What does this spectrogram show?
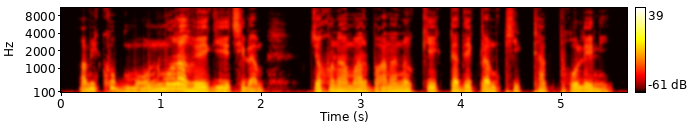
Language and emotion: Bengali, sad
